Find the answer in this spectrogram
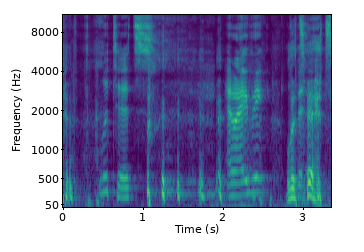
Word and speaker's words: Lititz: a big soundstage in this town in Pennsylvania, Lititz.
